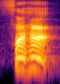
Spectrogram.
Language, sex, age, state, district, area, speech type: Marathi, male, 45-60, Maharashtra, Wardha, urban, read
